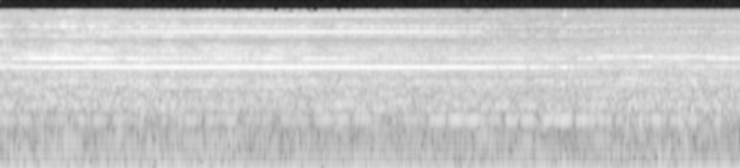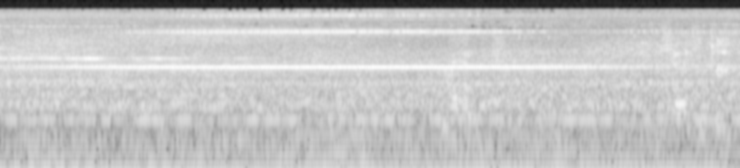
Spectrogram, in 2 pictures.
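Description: Experimental electronic noise drone from synthesizers: a dense, steady wash of noise with several held tones, one low and others high, and no beat.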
